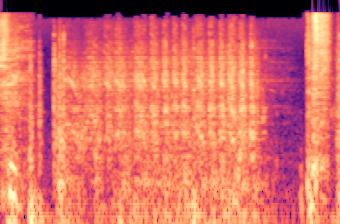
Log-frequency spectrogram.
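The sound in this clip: A car engine starts with loud, continuous, mid-pitched churning that lasts about two and a half seconds, framed by short separate bursts of sound at the beginning and end.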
